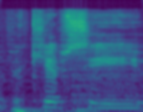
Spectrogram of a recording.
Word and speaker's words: Poughkeepsie: done my research on how this is actually pronounced so i'm going to do the best i can so this is about the poughkeepsie railroad bridge which caught fire on may 8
